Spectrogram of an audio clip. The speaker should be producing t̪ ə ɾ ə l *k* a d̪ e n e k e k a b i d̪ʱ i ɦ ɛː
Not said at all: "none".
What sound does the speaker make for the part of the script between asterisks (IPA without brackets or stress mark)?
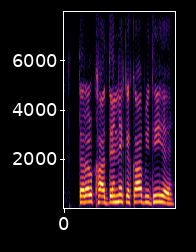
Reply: kʰ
